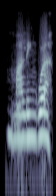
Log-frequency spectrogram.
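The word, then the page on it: Malingua: patua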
